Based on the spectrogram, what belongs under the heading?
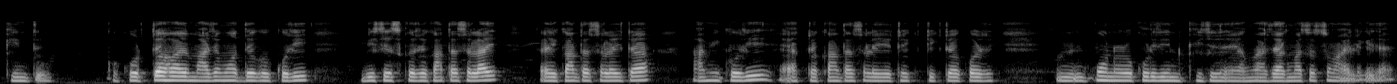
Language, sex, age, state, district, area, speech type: Bengali, female, 60+, West Bengal, Darjeeling, rural, spontaneous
